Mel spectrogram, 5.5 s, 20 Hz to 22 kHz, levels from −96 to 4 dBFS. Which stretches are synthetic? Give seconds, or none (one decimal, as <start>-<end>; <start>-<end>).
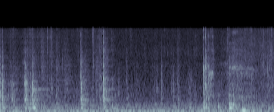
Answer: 0.0-1.2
